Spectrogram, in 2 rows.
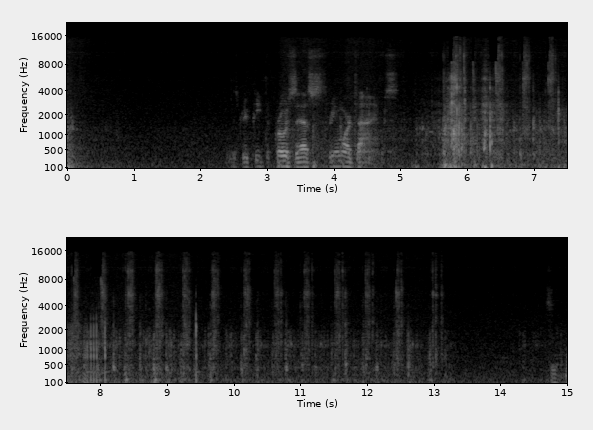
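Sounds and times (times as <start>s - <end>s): screwdriver ratchet clicking: 6.4s - 13.2s.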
